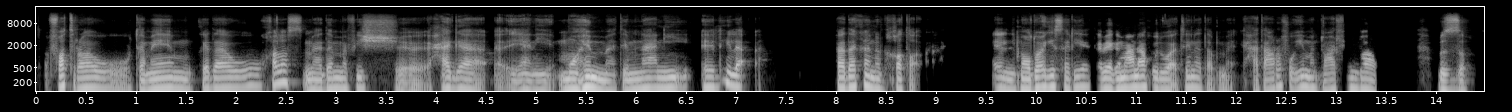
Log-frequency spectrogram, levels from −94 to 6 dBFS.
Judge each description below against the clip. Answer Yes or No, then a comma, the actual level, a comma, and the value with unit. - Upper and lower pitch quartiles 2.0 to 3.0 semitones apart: Yes, narrow, 2.5 semitones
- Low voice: Yes, low, 130 Hz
